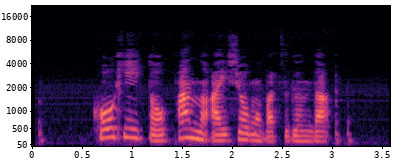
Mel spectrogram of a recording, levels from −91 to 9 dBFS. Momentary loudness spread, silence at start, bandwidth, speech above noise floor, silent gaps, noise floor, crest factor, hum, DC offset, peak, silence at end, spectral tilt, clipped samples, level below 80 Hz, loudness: 8 LU; 0.05 s; 9.4 kHz; 41 dB; none; -63 dBFS; 18 dB; none; under 0.1%; -4 dBFS; 0.4 s; -7.5 dB/octave; under 0.1%; -64 dBFS; -22 LUFS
